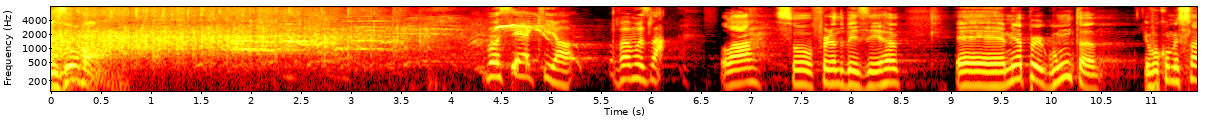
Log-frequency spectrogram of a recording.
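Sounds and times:
speech: 0:00.0 - 0:00.7, 0:04.4 - 0:11.4
audience applause: 0:00.0 - 0:04.0.

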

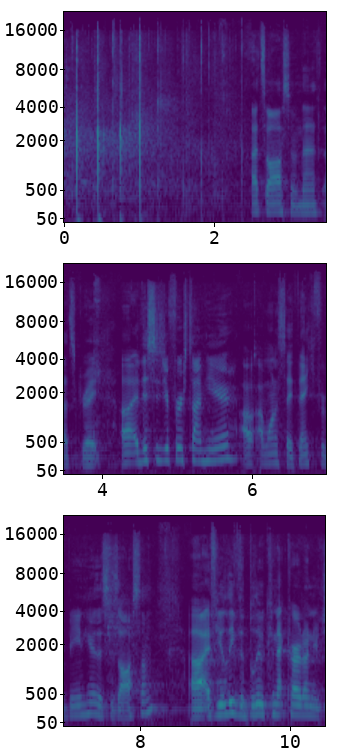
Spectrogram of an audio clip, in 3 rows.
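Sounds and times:
audience round of applause: 0:00.0 - 0:02.4
speech: 0:02.5 - 0:10.4.

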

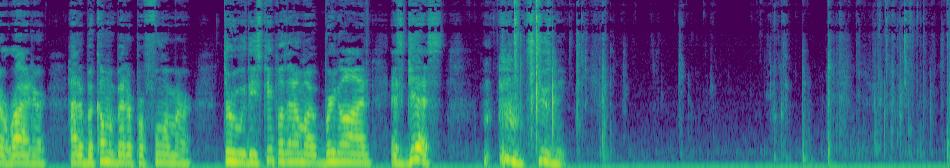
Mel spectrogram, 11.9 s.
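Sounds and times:
speech: 0:00.0 - 0:07.2
low steady hum: 0:00.0 - 0:11.8
person sipping spring water: 0:08.2 - 0:11.0.

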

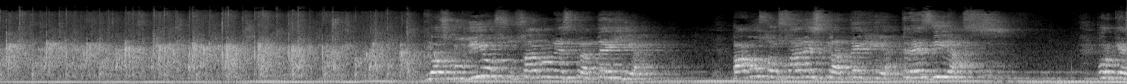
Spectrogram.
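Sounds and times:
audience applauding loudly: 0:00.0 - 0:04.6
low sustained tone humming: 0:00.0 - 0:11.2
speech: 0:04.3 - 0:06.7, 0:07.3 - 0:09.8, 0:11.0 - 0:11.2.

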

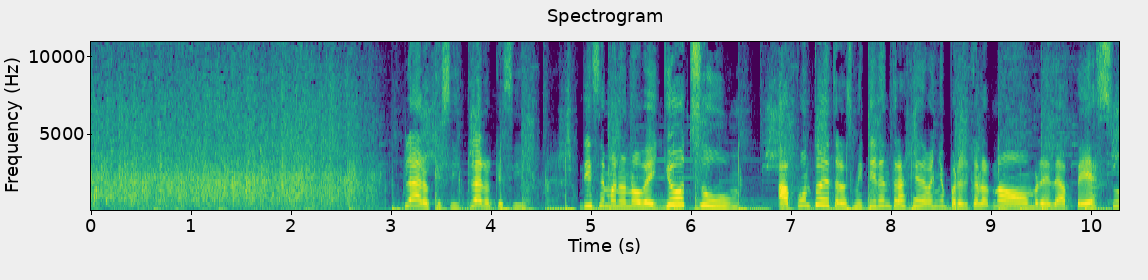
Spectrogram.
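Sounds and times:
applause: 0:00.0 - 0:03.0
speech: 0:03.1 - 0:10.2.

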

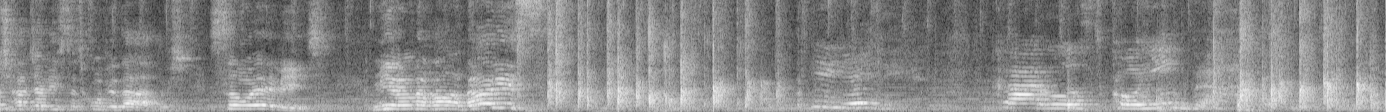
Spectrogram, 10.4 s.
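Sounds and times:
speech: 0:00.1 - 0:04.7, 0:07.5 - 0:09.8
applause: 0:04.1 - 0:06.0, 0:09.1 - 0:10.3.

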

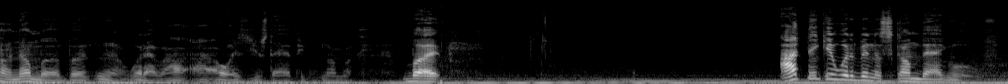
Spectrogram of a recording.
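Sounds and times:
speech: 0:00.0 - 0:04.7, 0:07.8 - 0:09.8
truck passing by: 0:00.0 - 0:10.0.

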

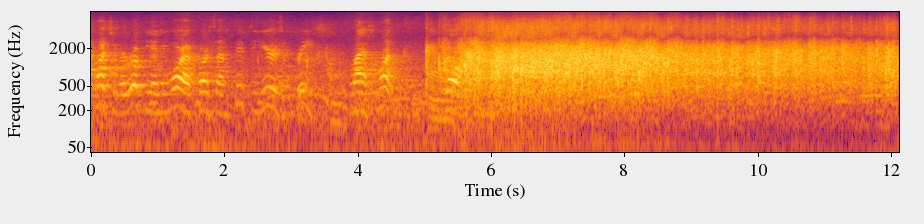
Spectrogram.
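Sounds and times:
speech: 0:00.1 - 0:07.0
audience applause during a priest's talk marking fifty years of priesthood: 0:05.0 - 0:12.1.

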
